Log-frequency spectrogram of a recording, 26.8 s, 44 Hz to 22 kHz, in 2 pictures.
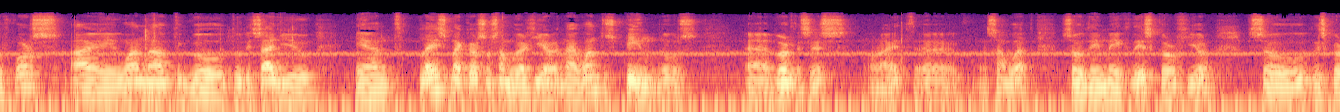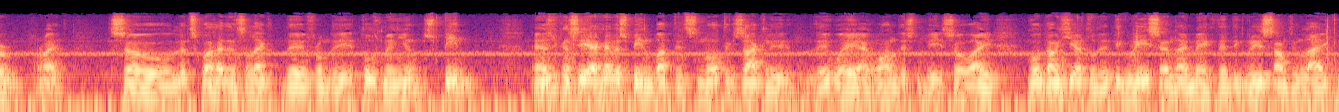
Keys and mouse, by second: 0.1-1.2 middle drag, 1.2 KP_3, 4.7-6.6 drag, 17.5-19.3 drag, 19.3-21.6 middle drag, 23.9-25.9 drag.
